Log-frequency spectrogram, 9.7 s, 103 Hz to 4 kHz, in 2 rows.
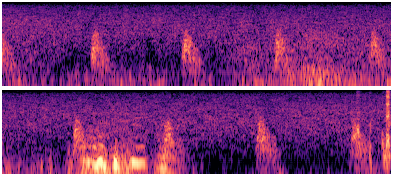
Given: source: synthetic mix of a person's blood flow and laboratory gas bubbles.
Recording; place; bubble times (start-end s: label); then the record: Doppler ultrasound of blood flow; subclavian vein
9.29-9.35 s: bubbles
9.45-9.50 s: bubbles
9.60-9.74 s: bubbles
From the record:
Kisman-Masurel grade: 212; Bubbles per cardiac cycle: several, 3 to 8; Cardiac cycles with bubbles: 1 to 10%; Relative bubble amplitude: moderate (0.250 to 0.450); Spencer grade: 1 (occasional bubble signal discernible with the cardiac motion signal, with majority of cardiac periods free of bubbles); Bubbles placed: anywhere in the cardiac cycle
